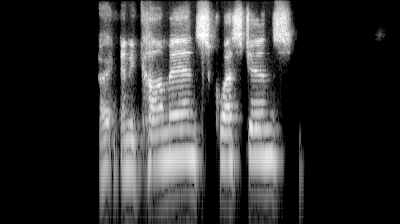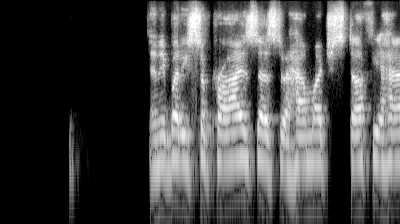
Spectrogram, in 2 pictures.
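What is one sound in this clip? A woman speaks calmly and close into a microphone, with pauses.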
